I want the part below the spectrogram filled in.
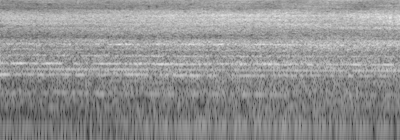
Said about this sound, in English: GE locomotive.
